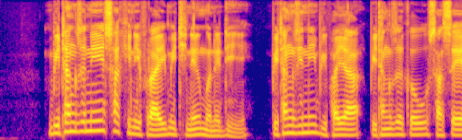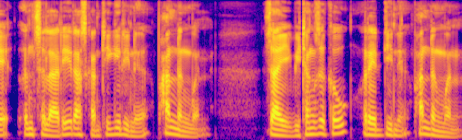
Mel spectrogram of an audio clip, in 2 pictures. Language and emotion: Bodo, neutral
